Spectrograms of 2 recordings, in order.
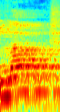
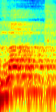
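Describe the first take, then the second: No difference in how they are said.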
